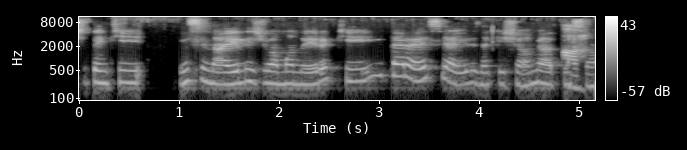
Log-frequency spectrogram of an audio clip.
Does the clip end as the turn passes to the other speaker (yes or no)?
no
